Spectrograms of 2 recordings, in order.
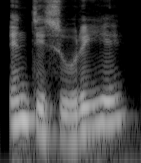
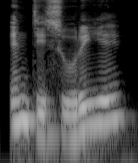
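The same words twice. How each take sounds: First: The voice rises at the end. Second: The voice rises at the end.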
